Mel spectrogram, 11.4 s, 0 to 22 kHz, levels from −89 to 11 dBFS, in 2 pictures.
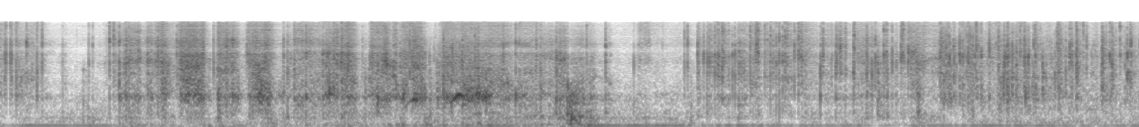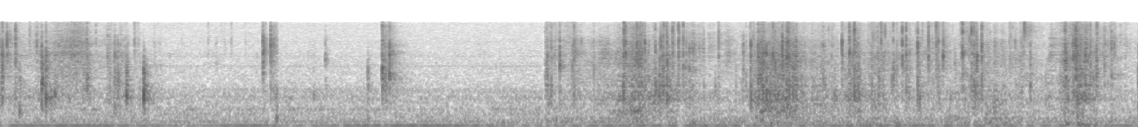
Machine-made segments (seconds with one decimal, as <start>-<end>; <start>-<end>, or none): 0.0-2.0; 2.4-4.7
